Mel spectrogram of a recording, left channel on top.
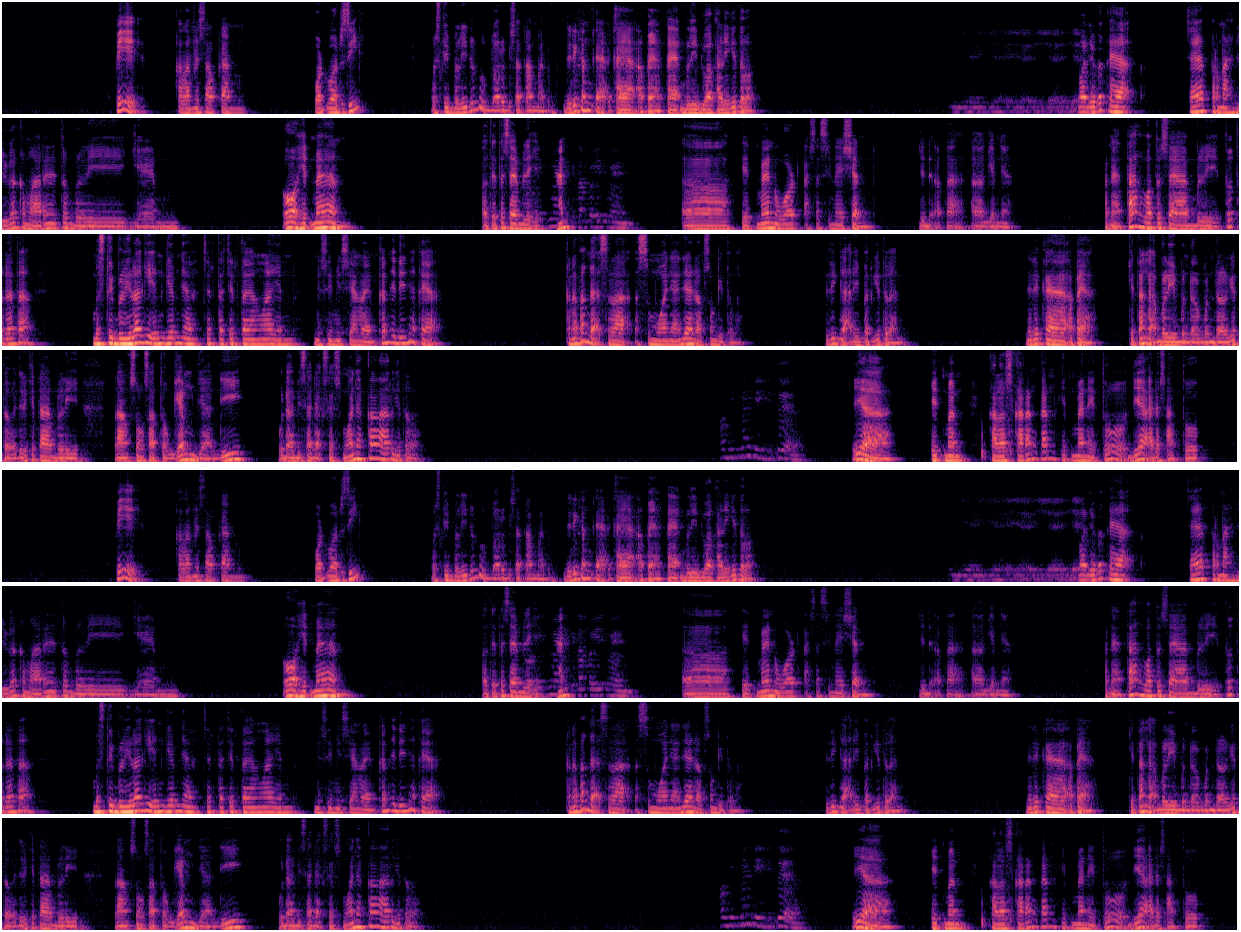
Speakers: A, on the left; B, on the right.
A: Tapi kalau misalkan World War Z mesti beli dulu baru bisa tamat. Jadi kan kayak kayak apa ya? Kayak beli dua kali gitu loh.
B: Iya iya iya iya iya.
A: Mau juga kayak saya pernah juga kemarin itu beli game oh Hitman. Waktu itu saya beli
B: Oh
A: Hitman,
B: Hitman, kenapa Hitman?
A: eh, Hitman World Assassination. Jadi apa eh, gamenya? Ternyata waktu saya beli itu ternyata mesti beli lagi in gamenya cerita-cerita yang lain, misi-misi yang lain. Kan jadinya kayak kenapa nggak sela- semuanya aja langsung gitu loh? Jadi nggak ribet gitu kan. Jadi kayak apa ya? Kita nggak beli bundel-bundel gitu. Jadi kita beli langsung satu game jadi udah bisa diakses semuanya kelar gitu loh.
B: Oh Hitman kayak gitu ya?
A: Iya. Hitman kalau sekarang kan Hitman itu dia ada satu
